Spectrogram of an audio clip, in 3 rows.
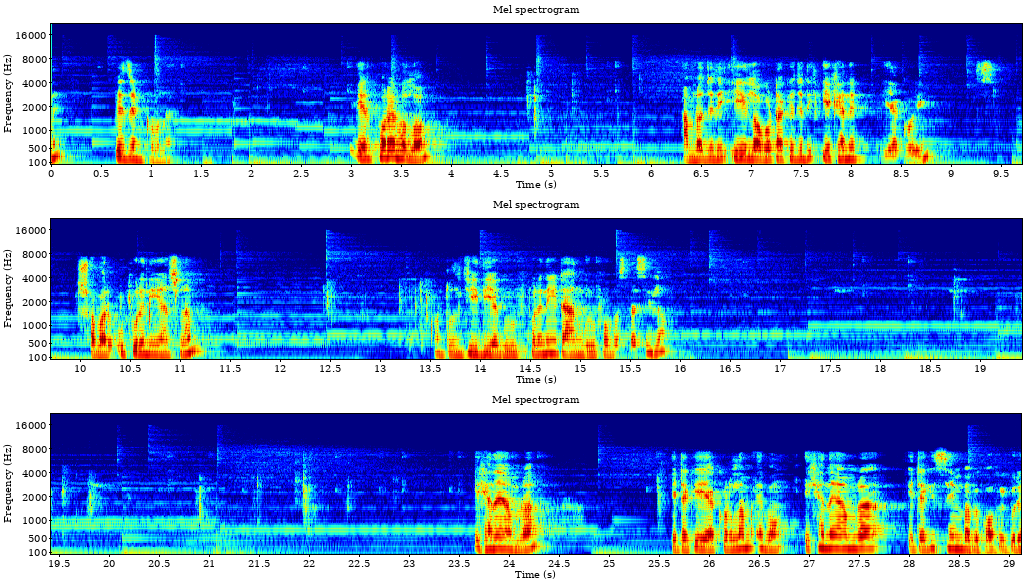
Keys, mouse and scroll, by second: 0.2 click, 0.7-2.4 drag, 2.3 ctrl+space, 2.8 click, 3.1 ctrl+click, 4.8 space, 5.5 click, 6.2-6.7 drag, 7.5-8.5 drag, 13.2 ctrl+g, 13.7 click, 14.1 ctrl+space, 15.0-18.2 drag, 20.4 click, 20.9 ctrl+space, 20.9 ctrl+click, 21.9 ctrl+click, 22.0 ctrl+space, 22.6 click, 23.3 click, 23.7 space, 24.1 click, 25.3 click, 26.4-28.2 alt+drag.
